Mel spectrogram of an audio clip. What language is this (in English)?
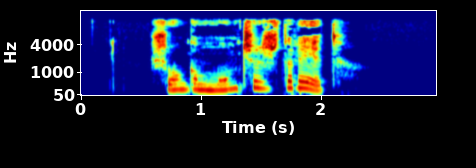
Mari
